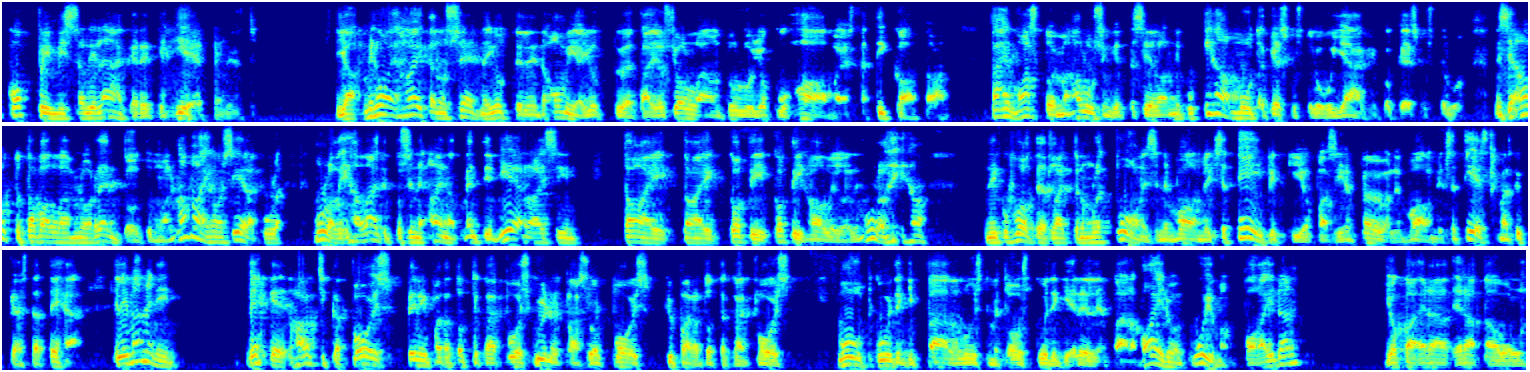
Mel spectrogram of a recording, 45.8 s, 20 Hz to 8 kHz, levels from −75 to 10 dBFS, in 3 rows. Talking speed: 150 wpm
